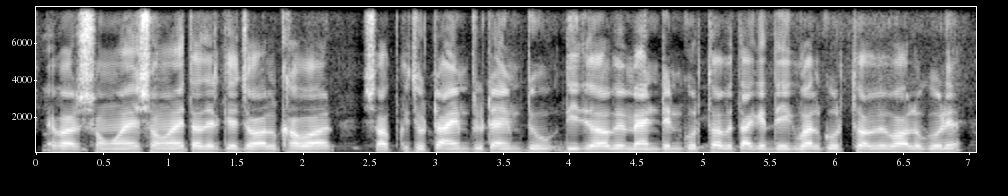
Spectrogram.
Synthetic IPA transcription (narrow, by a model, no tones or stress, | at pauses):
ebaɾʃɔmɔeʃɔmɔet̪ad̪eɾked͡ʑɔlkʰaoaɾʃɔb̚kit͡ɕʰuʈajmʈuʈajmʈud̪it̪eɦɔbemeɳʈenkoɾt̪eɦɔbet̪aked̪ekʰbʱalkoɾt̪eɦɔbebʱalokoɾe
